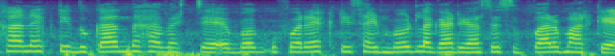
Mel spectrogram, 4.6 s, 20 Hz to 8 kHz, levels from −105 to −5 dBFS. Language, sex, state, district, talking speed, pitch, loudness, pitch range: Bengali, female, Assam, Hailakandi, 195 wpm, 250 Hz, -16 LUFS, 235-260 Hz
